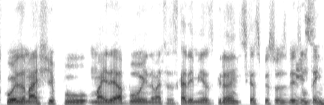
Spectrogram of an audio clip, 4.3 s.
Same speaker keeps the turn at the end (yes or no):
yes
